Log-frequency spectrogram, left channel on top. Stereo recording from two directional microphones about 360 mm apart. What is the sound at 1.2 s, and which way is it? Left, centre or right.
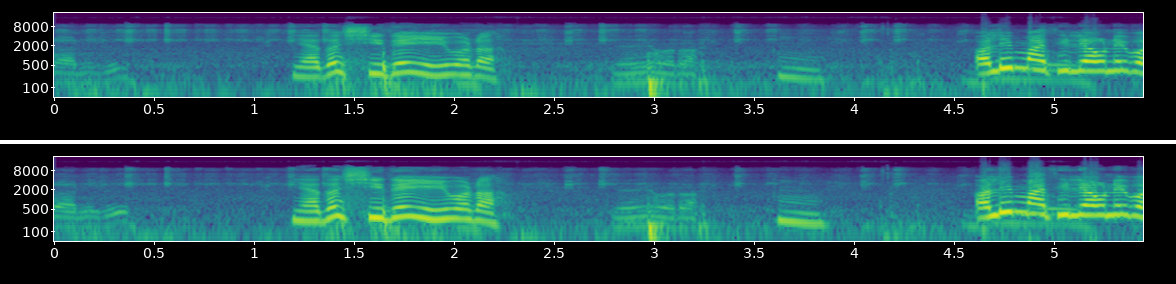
A man's voice, right.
